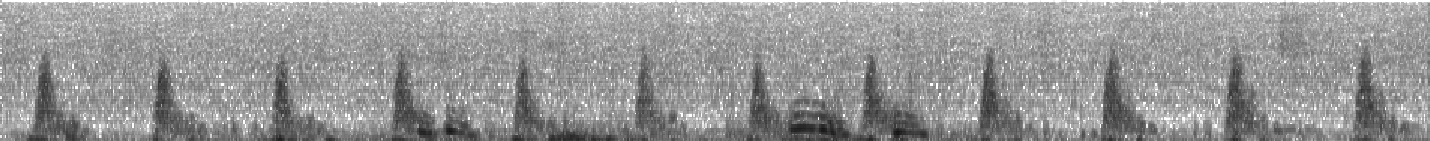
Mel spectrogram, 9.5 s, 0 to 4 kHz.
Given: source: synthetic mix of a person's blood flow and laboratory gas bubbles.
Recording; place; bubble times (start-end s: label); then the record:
Doppler ultrasound of blood flow; subclavian vein
9.51-9.54 s: bubbles
From the record:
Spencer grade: 1 (occasional bubble signal discernible with the cardiac motion signal, with majority of cardiac periods free of bubbles); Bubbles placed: anywhere in the cardiac cycle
